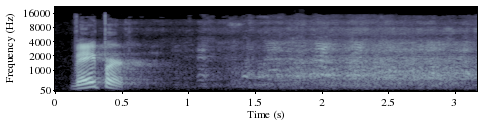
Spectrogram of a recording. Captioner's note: laughter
